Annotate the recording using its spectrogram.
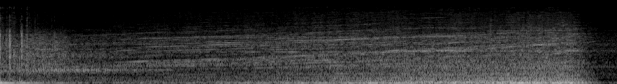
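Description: Horror intro sound effect: a rising, building tone that climbs in pitch and loudness over a deep rumble, then cuts off suddenly near the end.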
